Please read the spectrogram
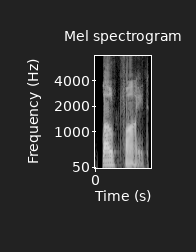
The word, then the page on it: outfight: American English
